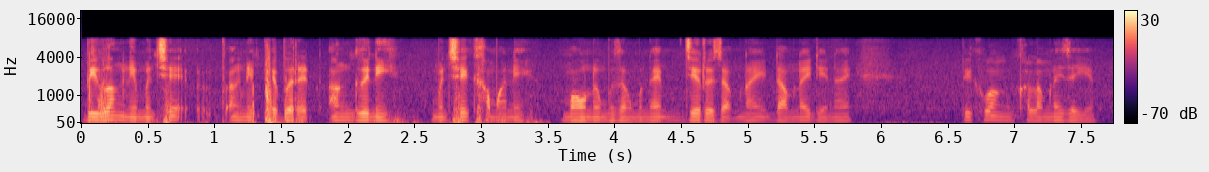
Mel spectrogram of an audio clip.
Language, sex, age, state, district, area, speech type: Bodo, male, 18-30, Assam, Chirang, urban, spontaneous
